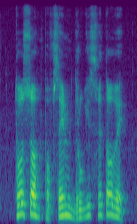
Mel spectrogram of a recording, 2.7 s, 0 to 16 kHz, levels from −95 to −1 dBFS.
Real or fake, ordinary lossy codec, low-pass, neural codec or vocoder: real; none; 14.4 kHz; none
